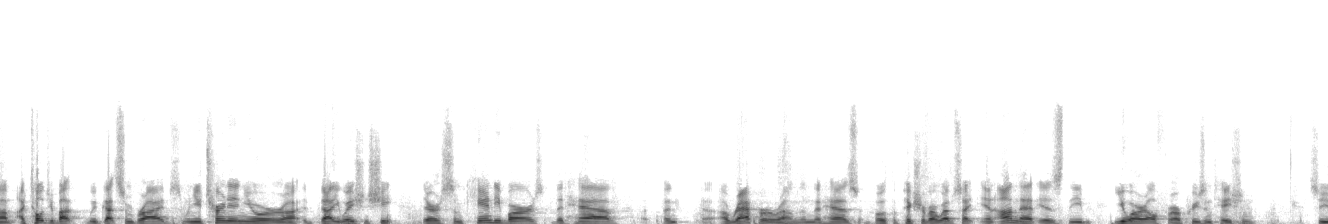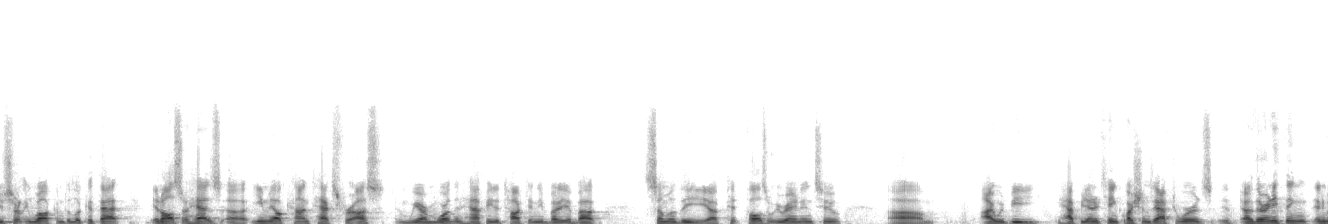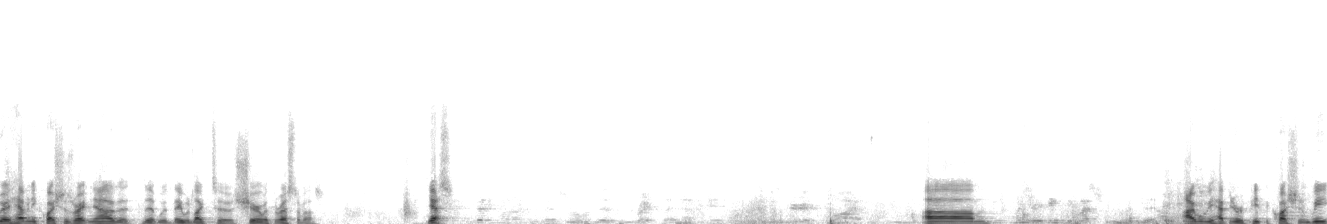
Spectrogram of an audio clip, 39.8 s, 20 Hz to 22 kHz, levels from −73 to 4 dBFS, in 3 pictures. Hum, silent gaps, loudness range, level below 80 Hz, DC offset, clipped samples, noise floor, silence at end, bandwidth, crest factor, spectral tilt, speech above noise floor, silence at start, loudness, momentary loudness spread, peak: none; none; 5 LU; -58 dBFS; under 0.1%; under 0.1%; -61 dBFS; 0 s; 11.5 kHz; 20 dB; -7 dB/octave; 41 dB; 0 s; -21 LUFS; 12 LU; 0 dBFS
